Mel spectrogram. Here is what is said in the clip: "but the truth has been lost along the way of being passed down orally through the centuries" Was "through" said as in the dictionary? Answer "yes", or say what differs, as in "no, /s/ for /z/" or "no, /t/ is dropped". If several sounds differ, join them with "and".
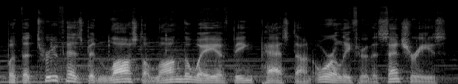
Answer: yes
